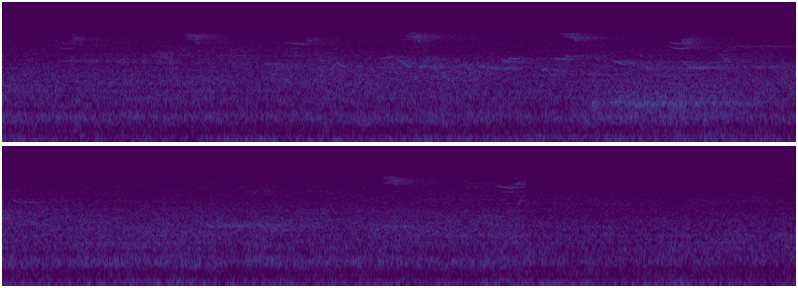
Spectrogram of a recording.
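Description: Faint woodland ambience: birds singing, with short high chirps repeated every half second or so, over a soft steady hiss.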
